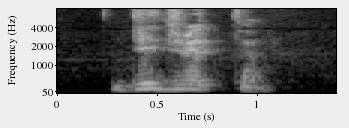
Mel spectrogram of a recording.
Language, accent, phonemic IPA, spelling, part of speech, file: French, Canada, /de.dɥit/, déduite, adjective, LL-Q150 (fra)-déduite.wav
- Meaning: feminine singular of déduit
